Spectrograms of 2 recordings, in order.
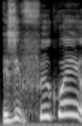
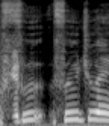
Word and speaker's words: Fugue: Is it Fugue or Fujue or Fudge or what? Like, I think it's Fugue. Fugue. It's just pronounced Fugue.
